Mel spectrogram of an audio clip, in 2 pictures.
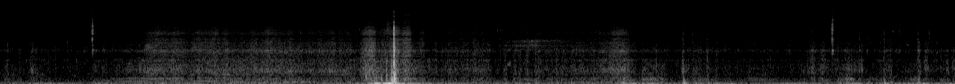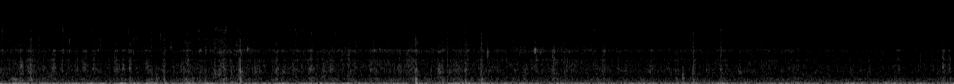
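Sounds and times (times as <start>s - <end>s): low rumble: 0.0s - 9.8s
waves lapping against rocks: 0.0s - 19.0s.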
